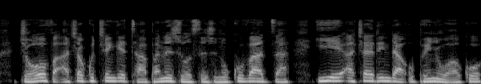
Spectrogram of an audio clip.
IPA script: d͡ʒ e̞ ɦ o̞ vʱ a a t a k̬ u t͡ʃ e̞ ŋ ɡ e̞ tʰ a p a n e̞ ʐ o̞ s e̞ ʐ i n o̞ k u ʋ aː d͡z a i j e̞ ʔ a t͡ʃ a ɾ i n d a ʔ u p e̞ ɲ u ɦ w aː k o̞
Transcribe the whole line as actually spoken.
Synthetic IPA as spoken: d͡ʒ e̞ ɦ o̞ vʱ a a t͡ʃ a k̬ u t͡ʃ e̞ ŋ ɡ e̞ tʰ a p a n e̞ ʐ o̞ s e̞ ʐ i n o̞ k u ʋ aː d͡z a i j e̞ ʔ a t͡ʃ a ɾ i n d a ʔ u p e̞ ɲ u ɦ w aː k o̞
